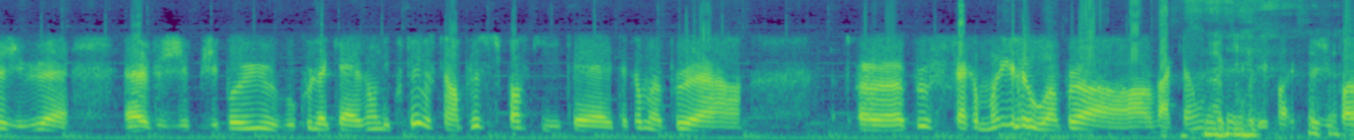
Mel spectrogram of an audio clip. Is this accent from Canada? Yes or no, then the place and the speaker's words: yes; Quebec, Canada; j'ai commencé à dire que je venais du Québec là-bas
